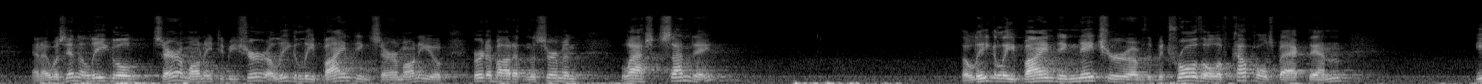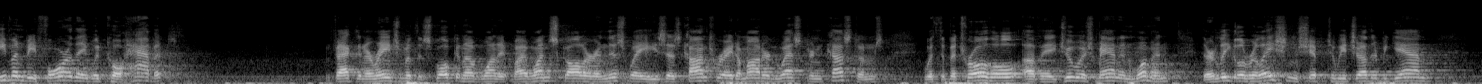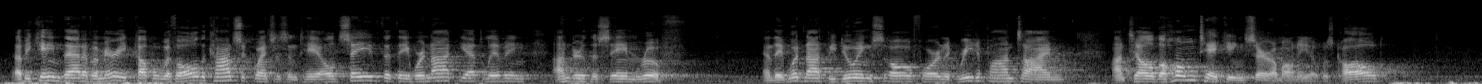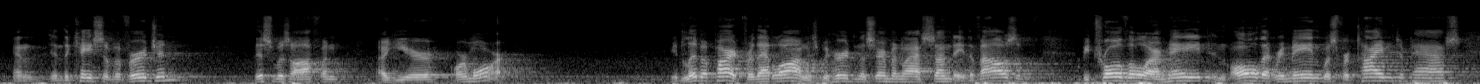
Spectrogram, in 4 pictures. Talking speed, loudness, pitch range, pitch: 160 wpm, -21 LUFS, 120-160 Hz, 140 Hz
